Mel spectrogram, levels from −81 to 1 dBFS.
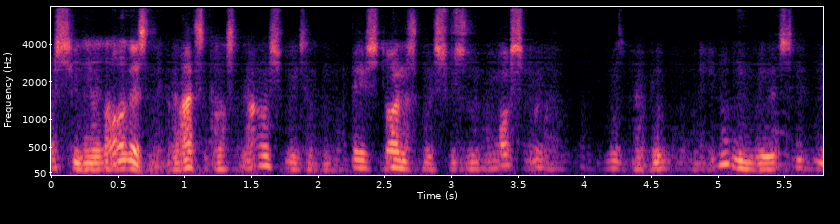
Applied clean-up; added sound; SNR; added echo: neural mask model DeepFilterNet 3.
